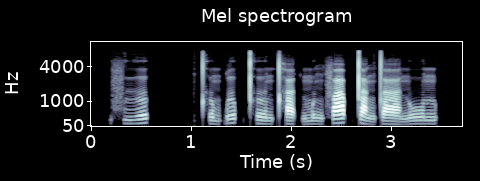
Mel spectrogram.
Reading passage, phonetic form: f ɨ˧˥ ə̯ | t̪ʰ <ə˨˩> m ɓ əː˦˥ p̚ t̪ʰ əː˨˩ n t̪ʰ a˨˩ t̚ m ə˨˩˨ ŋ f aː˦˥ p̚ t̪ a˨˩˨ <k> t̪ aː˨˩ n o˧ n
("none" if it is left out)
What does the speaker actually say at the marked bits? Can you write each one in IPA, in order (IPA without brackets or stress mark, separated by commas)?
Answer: ə˨˩˨, ŋ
